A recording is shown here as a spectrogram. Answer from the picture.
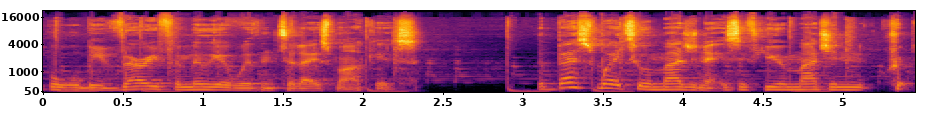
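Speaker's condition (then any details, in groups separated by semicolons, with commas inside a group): No condition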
